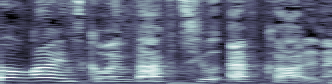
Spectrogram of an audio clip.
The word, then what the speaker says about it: Epcot: Guardians of the Galaxy really does belong in Epcot from the jokes that they tell. Gamora goes and tells you, like, we're going back to Epco at one point. And then Rocket responds with, it's pronounced Epcot, which is really funny.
